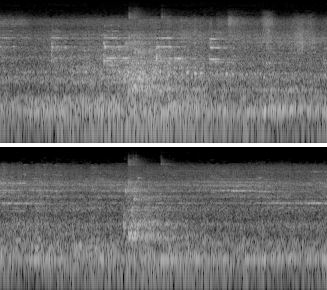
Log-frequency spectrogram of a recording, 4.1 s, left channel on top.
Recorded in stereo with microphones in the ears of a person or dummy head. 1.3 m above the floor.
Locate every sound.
1.5 s dripping: 45° right (ahead or behind), 4.5 m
